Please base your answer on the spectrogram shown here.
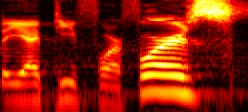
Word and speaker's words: EIP-4444: on this eip called eip44s that is the canonical pronunciation and uh yeah essentially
